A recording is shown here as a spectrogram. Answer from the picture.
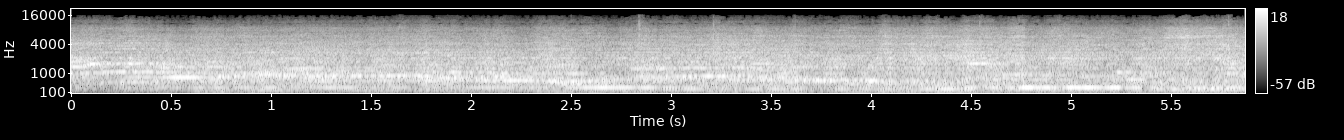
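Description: A crowd bursts into loud, sustained applause mixed with cheering and shouts, a dense steady roar of clapping and voices that keeps going for about six seconds without letting up.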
